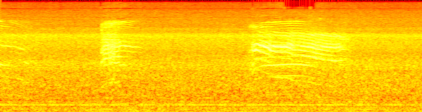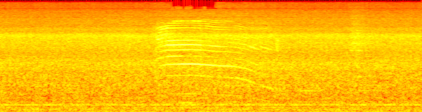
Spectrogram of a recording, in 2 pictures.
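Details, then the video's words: Domestic cat meowing three times: harmonic meows near one, three and six seconds, the last one long and falling at the end, over a steady low hum. "cat sound"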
